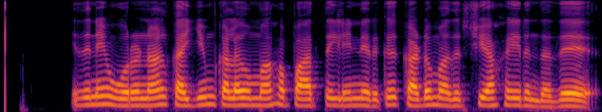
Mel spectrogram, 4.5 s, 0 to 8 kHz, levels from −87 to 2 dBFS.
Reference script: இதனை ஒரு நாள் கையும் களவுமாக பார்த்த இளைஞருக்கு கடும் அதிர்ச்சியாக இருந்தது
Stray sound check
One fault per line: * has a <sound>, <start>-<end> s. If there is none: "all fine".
all fine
